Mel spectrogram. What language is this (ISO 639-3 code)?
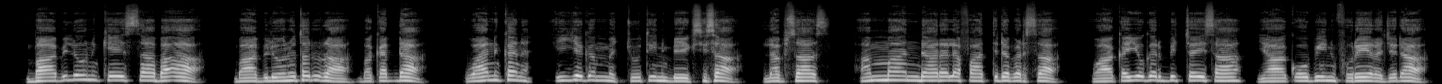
orm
